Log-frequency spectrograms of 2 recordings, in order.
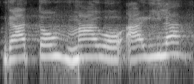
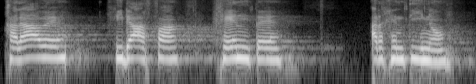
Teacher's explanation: que a la G le quede el sonido suave, gato, mago, águila, y que la J retenga el sonido áspero, jarabe, jirafa, gente, argentino.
